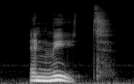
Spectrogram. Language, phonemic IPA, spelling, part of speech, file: Swedish, /myːt/, myt, noun, Sv-myt.ogg
- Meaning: 1. a myth; a story of great but unknown age 2. a myth; a belief or story that illustrates a cultural ideal 3. a myth; a commonly held but false belief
